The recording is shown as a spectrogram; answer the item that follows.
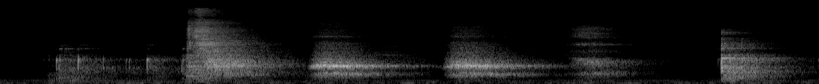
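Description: A weightlifter breathing hard between squat reps under a heavy barbell: five forceful breaths about a second apart, some with a strained, voiced edge. A few faint clicks come just before them.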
